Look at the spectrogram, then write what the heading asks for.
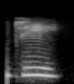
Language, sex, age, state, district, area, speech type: Urdu, female, 30-45, Delhi, Central Delhi, urban, conversation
